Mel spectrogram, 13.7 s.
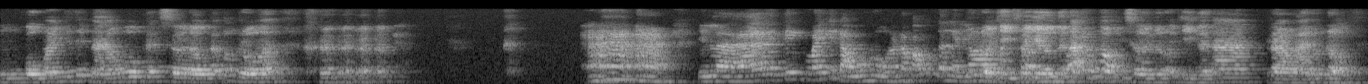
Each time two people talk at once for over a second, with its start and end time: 9.6-11.2

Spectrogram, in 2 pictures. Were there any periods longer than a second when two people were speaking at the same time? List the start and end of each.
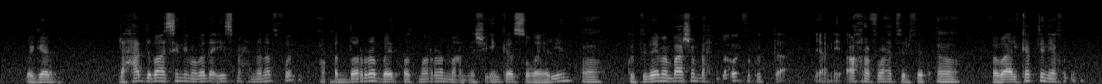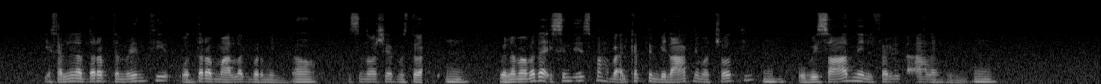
none

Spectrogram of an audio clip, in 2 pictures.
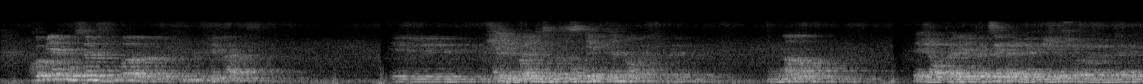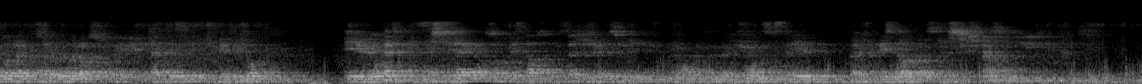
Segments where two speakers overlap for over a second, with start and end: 4.9-6.2

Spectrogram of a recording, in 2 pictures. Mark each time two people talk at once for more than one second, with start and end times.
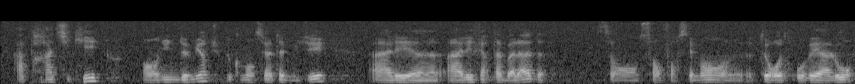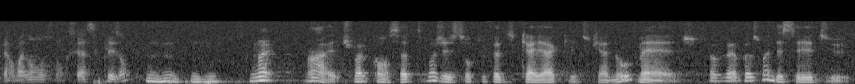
none

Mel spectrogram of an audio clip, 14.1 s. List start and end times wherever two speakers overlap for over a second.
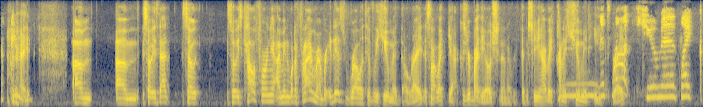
11.2-12.5

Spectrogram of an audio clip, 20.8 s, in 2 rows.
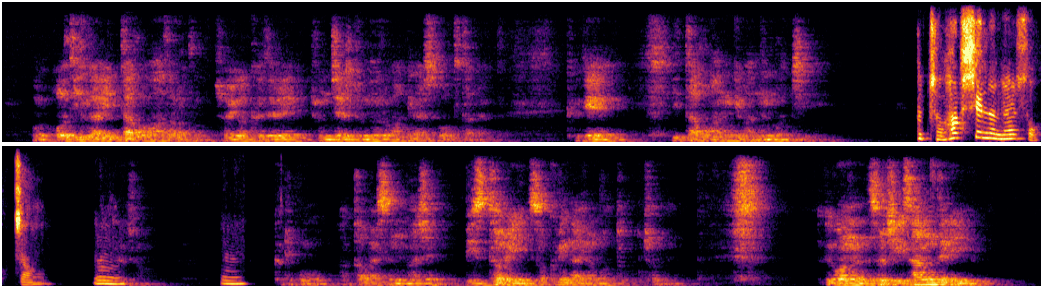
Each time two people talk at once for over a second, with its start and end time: none

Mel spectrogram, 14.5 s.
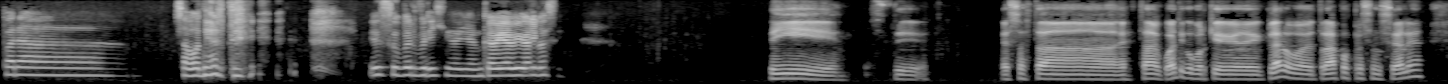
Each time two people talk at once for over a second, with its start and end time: none

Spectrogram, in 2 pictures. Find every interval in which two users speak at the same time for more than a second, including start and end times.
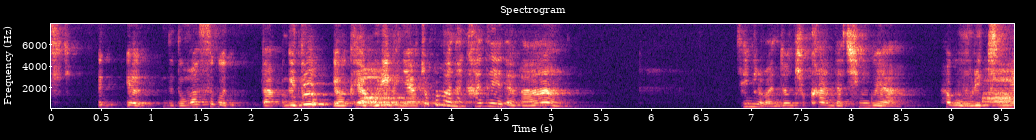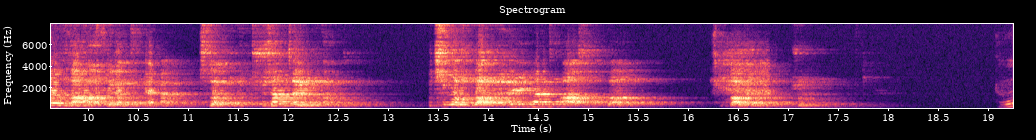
9.3-10.7

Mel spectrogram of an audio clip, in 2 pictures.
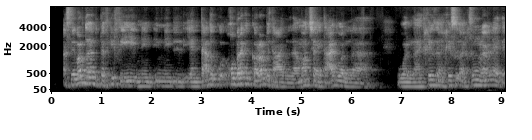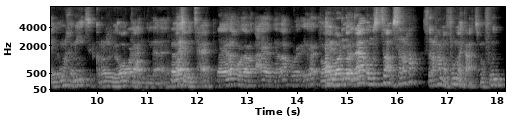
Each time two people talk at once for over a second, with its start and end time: none

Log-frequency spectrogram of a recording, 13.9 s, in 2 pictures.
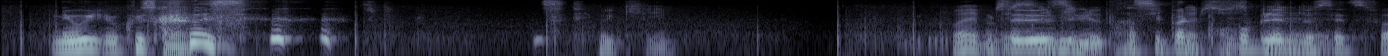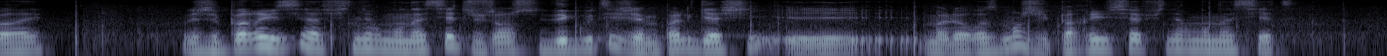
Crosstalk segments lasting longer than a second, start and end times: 5.0-6.7

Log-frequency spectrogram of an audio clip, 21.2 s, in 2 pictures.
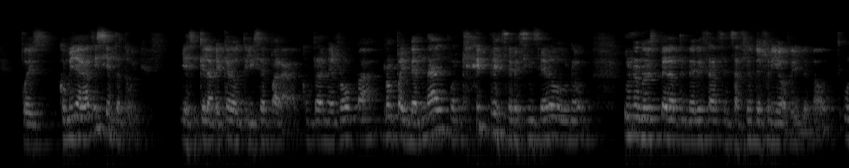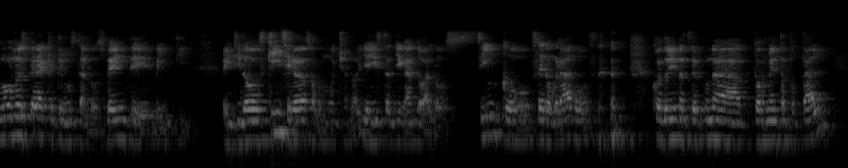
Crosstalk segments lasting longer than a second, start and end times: none

